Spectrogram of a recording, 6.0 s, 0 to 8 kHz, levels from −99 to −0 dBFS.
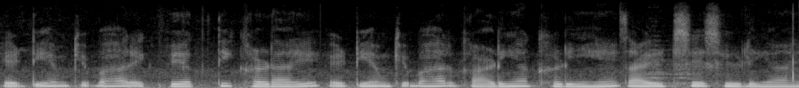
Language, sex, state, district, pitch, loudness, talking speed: Hindi, female, Uttar Pradesh, Budaun, 195 Hz, -29 LUFS, 170 wpm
